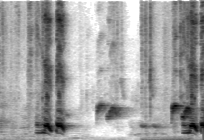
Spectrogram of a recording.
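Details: Female white-crested laughingthrush: two loud raspy notes, a brief high whistle, then more harsh chatter over a steady low hum.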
